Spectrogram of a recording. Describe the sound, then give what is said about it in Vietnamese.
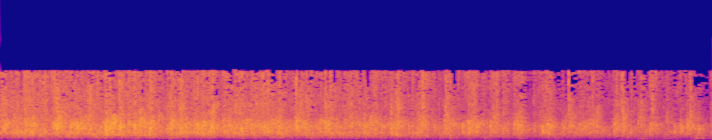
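A large audience claps steadily for students completing a basic Buddhist teachings course, a dense wash of applause that stays loud and even for the whole stretch with no voices over it. “Xin quý vị một lần nữa một tràng pháo tay thật lớn.”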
